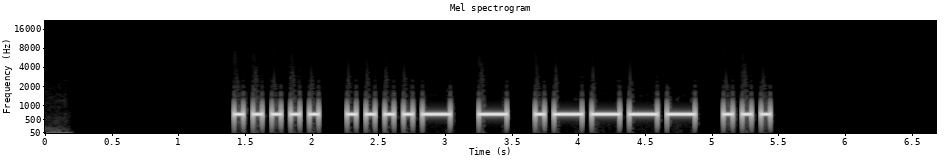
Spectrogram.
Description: Morse code, heard as a keyed tone, about 17 wpm, 700 Hz. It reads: 54T1S
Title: Five Challenging Letter-Number Combinations 17wpm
